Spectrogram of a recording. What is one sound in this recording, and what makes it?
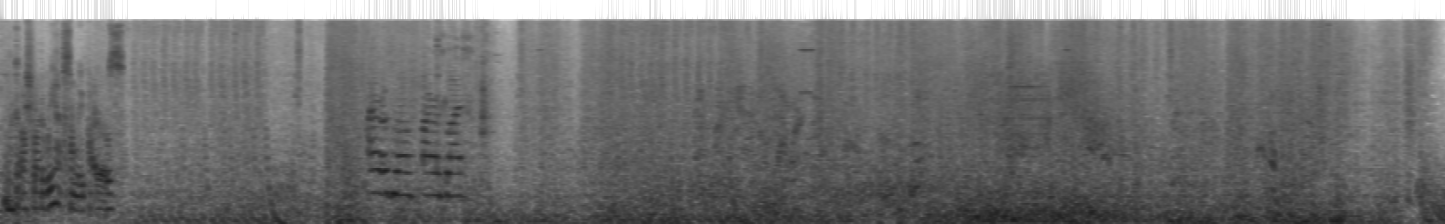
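Gunshots and explosions crack in quick bursts.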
